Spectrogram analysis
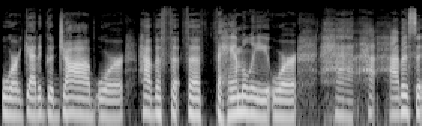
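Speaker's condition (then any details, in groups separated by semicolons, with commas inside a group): Stuttering; childhood onset at age 8, third grade, came on very fast, genetic, grandfather stutters, saw speech therapist; still stutters; at onset very long, tense silent blocks rather than repetitions; repeated sounds, prolonged sounds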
